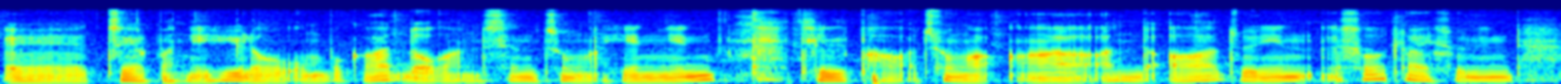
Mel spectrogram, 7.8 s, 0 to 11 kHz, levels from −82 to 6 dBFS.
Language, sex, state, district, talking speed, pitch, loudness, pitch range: Mizo, male, Mizoram, Aizawl, 155 wpm, 95 Hz, -21 LUFS, 85-100 Hz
